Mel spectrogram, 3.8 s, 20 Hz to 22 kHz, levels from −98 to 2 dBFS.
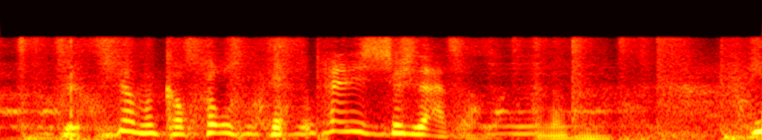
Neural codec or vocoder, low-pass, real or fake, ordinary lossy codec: codec, 16 kHz in and 24 kHz out, 0.4 kbps, LongCat-Audio-Codec, four codebook decoder; 7.2 kHz; fake; none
